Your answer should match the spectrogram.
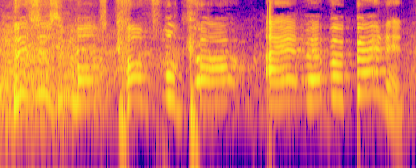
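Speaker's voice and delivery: high-pitched car-ad impression; Shaquille O'Neal. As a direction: deliver it as a celebrity car endorsement. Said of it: "when he was selling Buicks".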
